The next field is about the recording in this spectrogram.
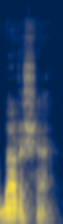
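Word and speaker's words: برشا: For example, the word very in the Egyptian slang pronounced awi, while in the Moroccan slang pronounced bezaf, and in the Tunisian slang pronounced barsha.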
